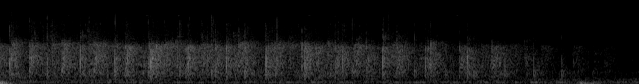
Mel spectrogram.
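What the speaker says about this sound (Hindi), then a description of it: "तालियां रुकनी नहीं चाहिए" Sustained audience applause welcomes a guest at an awards show, many hands clapping steadily with a somewhat distant roomy sound, gradually thinning toward the close.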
